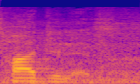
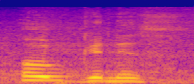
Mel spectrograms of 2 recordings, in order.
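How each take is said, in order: First: The G is said soft, like a j. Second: The G is said hard, like in go. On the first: The speaker calls it wrong. "that's what I used to say" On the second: The speaker calls it right. "The G is enunciated"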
